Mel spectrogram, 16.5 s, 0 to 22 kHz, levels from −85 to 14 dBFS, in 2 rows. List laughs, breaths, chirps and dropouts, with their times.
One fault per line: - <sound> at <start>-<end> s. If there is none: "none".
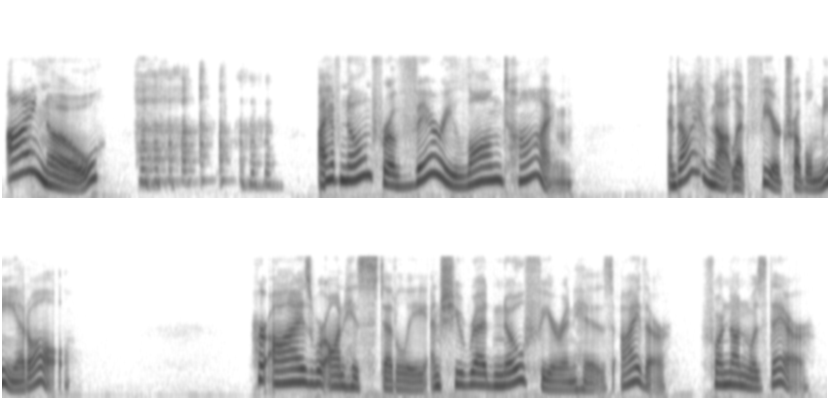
- laugh at 1.3-2.8 s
